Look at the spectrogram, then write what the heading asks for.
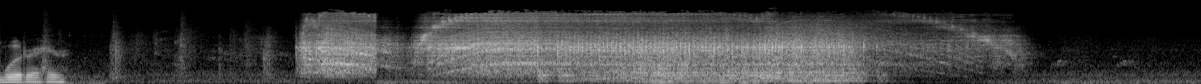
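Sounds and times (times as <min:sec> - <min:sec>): reciprocating saw cutting wood: 0:03.0 - 0:10.4.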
